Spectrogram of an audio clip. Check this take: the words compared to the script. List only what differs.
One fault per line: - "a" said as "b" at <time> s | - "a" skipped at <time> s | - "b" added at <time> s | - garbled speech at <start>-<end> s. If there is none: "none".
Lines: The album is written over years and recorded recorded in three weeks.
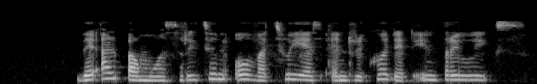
- "is" said as "was" at 1.5 s
- "two" added at 2.7 s
- "recorded" skipped at 4.1 s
